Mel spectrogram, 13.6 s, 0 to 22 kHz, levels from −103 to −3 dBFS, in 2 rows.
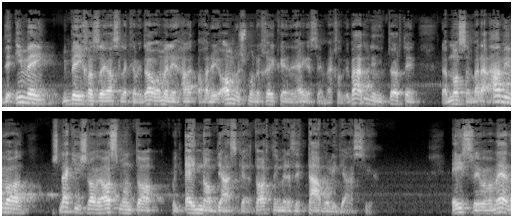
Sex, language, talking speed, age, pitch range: male, Hungarian, 185 wpm, 30-49, 125-195 Hz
